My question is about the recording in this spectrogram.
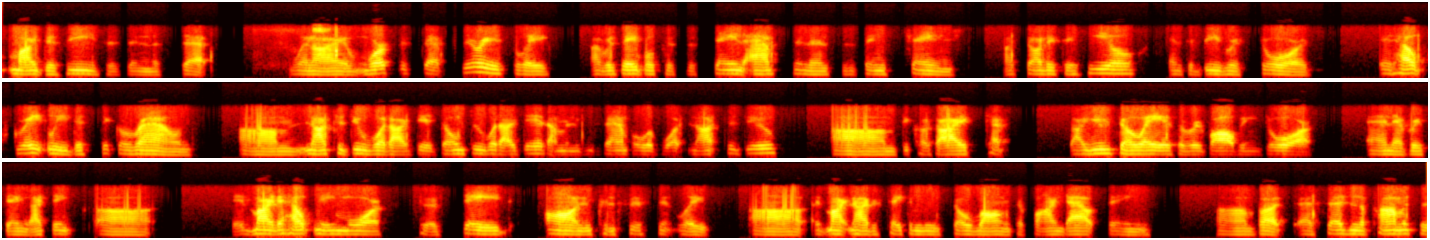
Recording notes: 100 Pounders Phone Meeting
